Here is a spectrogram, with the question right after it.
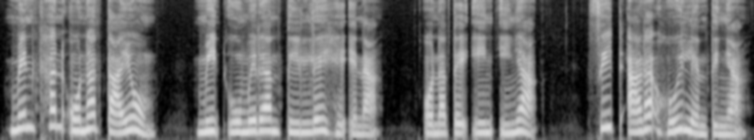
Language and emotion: Santali, sad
